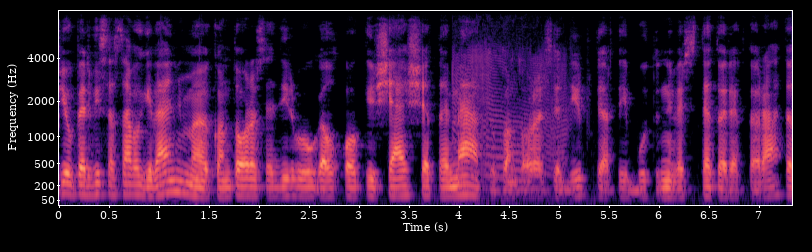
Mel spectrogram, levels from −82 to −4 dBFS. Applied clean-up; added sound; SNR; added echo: none; Fart; 15 dB; none.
